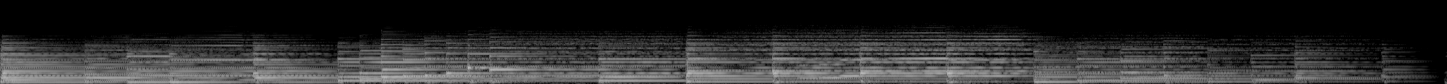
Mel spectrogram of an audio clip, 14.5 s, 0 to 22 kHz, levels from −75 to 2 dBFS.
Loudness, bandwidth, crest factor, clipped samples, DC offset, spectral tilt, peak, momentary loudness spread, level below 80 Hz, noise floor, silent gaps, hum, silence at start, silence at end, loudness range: -27 LUFS; 8.4 kHz; 18 dB; under 0.1%; under 0.1%; -8 dB/octave; -10 dBFS; 12 LU; -62 dBFS; -51 dBFS; none; none; 0 s; 0.35 s; 7 LU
